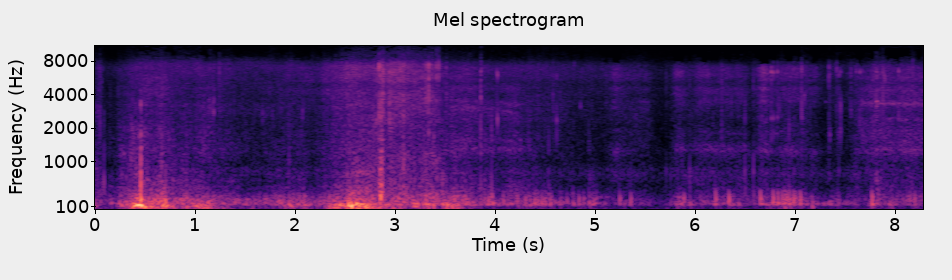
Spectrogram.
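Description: Close handling noise of a just-caught bluegill being taken in hand: rustling of glove and jacket against the microphone, with a few irregular knocks.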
